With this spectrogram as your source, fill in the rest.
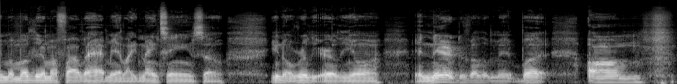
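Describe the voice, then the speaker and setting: A man with an American accent speaks at a fairly quick pace in a very deep, low voice, his intonation fairly even, with noticeable background noise behind him. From North New Jersey (Roselle, near Newark). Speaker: therapist and author. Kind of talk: casual podcast chat. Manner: conversational, many fillers and repetitions.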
